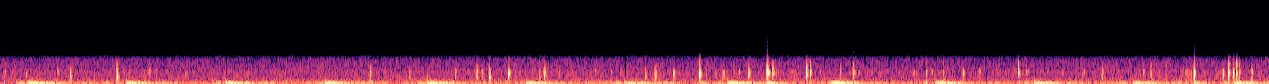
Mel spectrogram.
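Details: Belly recorded with a Stemoscope stethoscope microphone after a large meal: frequent gurgling, bubbling and squeaky sounds. Normal active bowel sounds of digestion.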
